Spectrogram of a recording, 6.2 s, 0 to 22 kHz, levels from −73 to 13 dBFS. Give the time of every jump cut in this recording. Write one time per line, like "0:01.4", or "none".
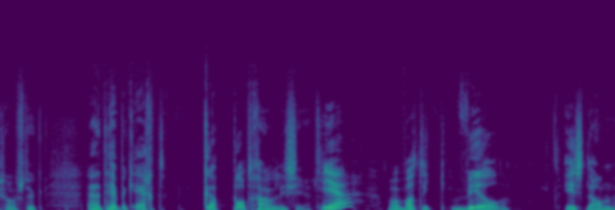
none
